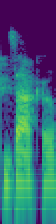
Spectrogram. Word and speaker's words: Zakos: Well, you just said it right, Zakos.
